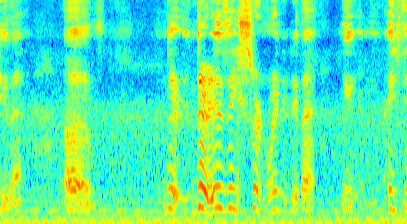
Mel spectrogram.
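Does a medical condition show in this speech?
Yes: cerebral palsy; speech somewhat affected.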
